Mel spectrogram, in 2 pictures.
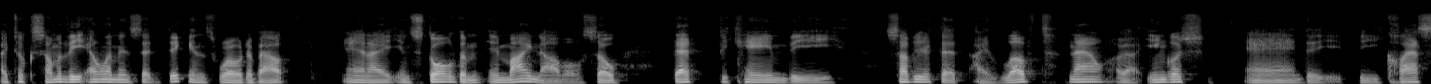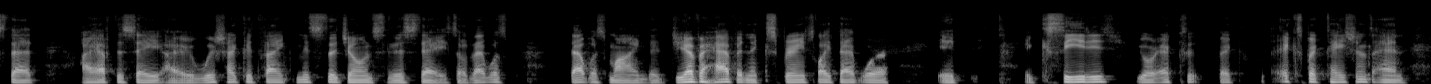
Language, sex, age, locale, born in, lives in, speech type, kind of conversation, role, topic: English, male, 65-69, en-US, United States, United States, conversation, unstructured, none, Which class did you expect to dislike but ended up loving, and what changed your mind?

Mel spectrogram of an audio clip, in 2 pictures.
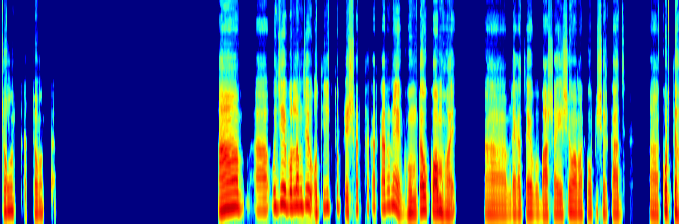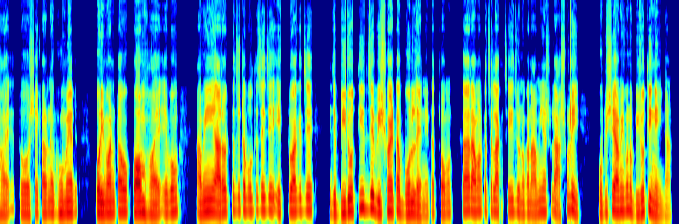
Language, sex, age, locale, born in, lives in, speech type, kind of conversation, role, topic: Bengali, male, 30-34, bn-BD, Bangladesh, Bangladesh, conversation, advice, user, আপনি কি কখনও ক্ষোভে তাড়াহুড়ো করে জবাব দিয়ে পরে অপরাধবোধে ভুগেছেন?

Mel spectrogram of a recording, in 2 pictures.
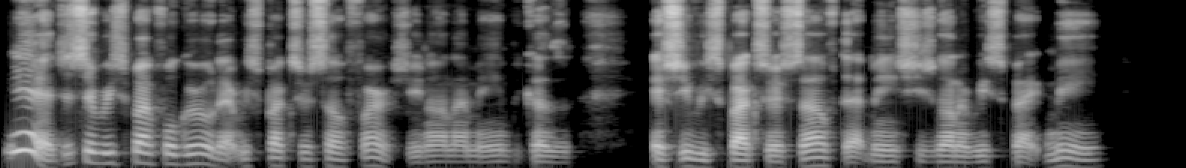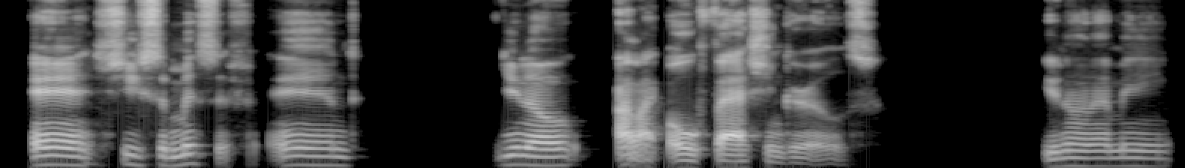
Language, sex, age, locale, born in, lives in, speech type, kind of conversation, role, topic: English, male, 45-49, en-US, United States, United States, conversation, unstructured, none, What surprises you most about being in a relationship?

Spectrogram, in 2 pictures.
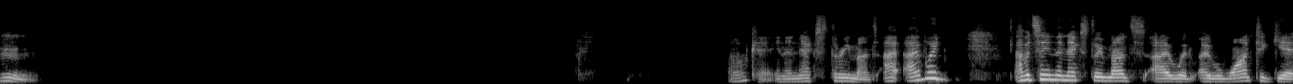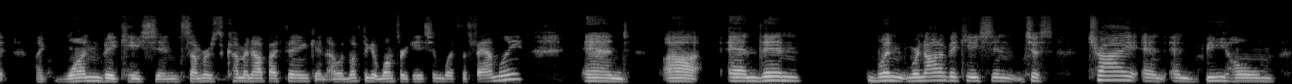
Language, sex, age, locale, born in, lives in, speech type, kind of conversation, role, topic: English, male, 40-44, en-US, United States, United States, conversation, advice, user, How can I manage stress while balancing work and family?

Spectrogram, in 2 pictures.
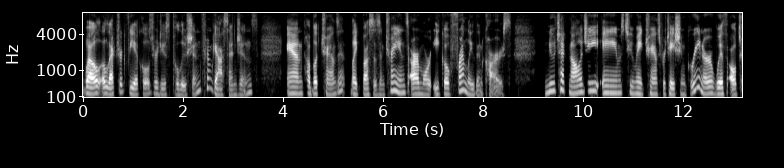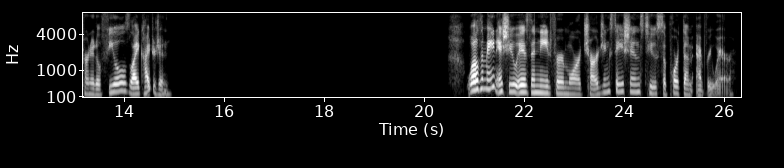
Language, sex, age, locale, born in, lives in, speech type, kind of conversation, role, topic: English, female, 40-44, en-US, United States, United States, read, expert-assistant, expert, How has technology changed transportation over time?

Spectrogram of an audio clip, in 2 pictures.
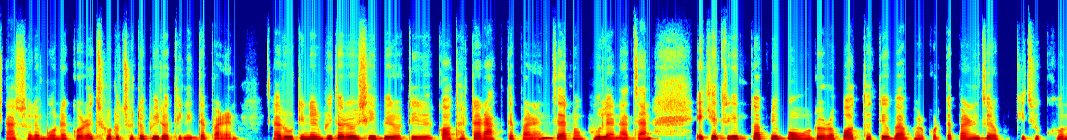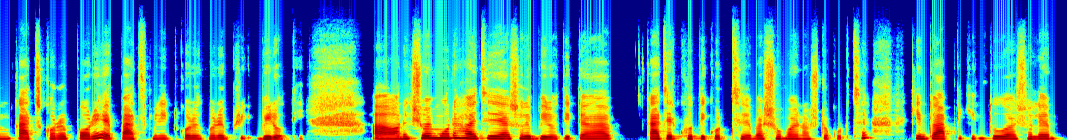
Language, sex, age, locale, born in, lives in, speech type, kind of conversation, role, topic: Bengali, female, 30-34, bn-BD, Bangladesh, Bangladesh, conversation, advice, advisor, ছোট বিরতি নিয়ে কীভাবে সকালে ও দুপুরে শক্তি বজায় রাখতে পারি?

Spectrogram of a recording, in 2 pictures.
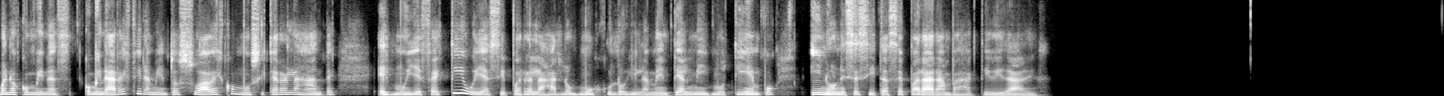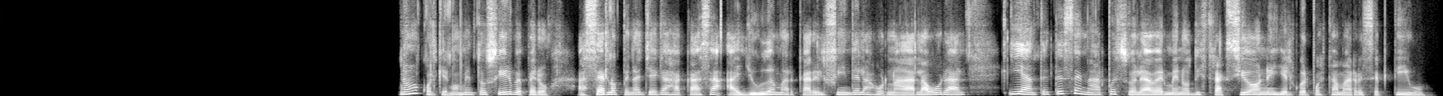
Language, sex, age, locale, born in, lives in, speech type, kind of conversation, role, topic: Spanish, female, 55-59, es-CO, Colombia, United States, read, expert-assistant, expert, ¿Qué es mejor para reducir el estrés después del trabajo: ejercicio o meditación?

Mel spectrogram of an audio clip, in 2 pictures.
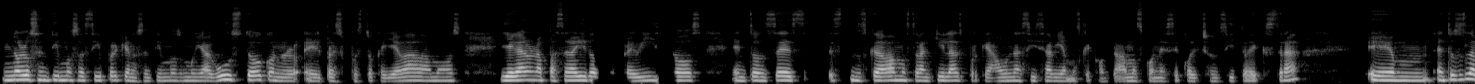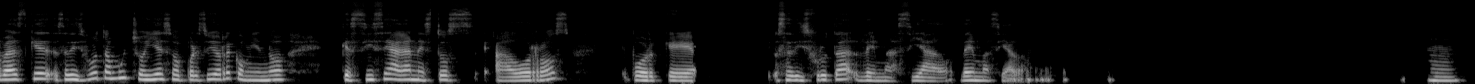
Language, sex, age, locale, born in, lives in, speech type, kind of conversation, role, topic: Spanish, female, 30-34, es-MX, Mexico, Mexico, conversation, podcast, guest, ¿Cómo decides entre gastar hoy o ahorrar para el futuro?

